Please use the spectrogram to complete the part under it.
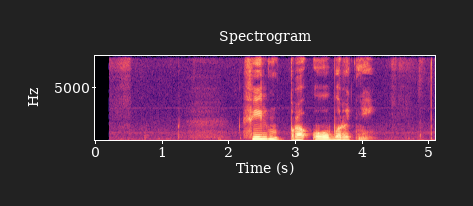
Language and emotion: Russian, sad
